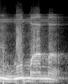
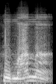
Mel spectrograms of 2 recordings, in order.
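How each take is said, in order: First: The word begins with a w sound. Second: The word begins with a v sound. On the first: The speaker calls it right. "Kalau V dibacanya W. ... tapi Wimana" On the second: The speaker calls it wrong. "Jadi bukan Vimana"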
